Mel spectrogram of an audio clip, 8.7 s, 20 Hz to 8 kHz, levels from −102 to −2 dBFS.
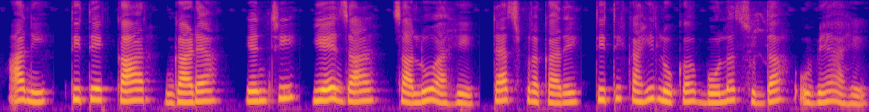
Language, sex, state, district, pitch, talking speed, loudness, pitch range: Marathi, female, Maharashtra, Nagpur, 225 Hz, 105 wpm, -25 LUFS, 205-245 Hz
